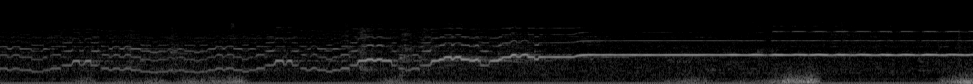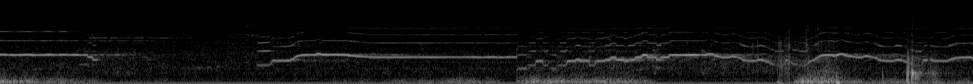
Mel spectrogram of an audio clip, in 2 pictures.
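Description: Background instrumental music: a solo flute melody winding up and down, settling into one long held high note midway, breaking off for a moment, then picking up again.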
